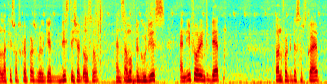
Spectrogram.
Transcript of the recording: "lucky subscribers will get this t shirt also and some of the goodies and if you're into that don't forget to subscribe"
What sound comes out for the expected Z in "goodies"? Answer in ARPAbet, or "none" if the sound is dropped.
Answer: S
